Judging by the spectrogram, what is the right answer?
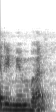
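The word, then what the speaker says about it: remember: ही vowel है ई, जिसमें पहला ई जो है दोस्तों छोटी ई के रूप में उच्चारण हुआ, दूसरा ई जो है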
